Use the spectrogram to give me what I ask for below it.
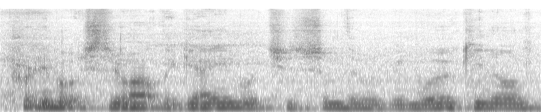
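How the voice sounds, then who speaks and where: A middle-aged football manager giving a post-match interview, plain-spoken and halting, often repeating his words. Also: on the high side, level tone, darkish tone, a little hiss or hum, poor audio. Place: indoor room by a stadium door.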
